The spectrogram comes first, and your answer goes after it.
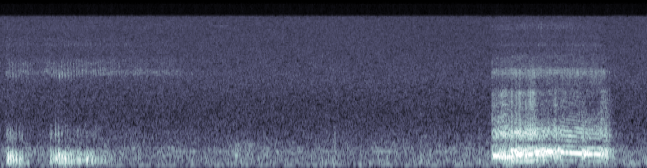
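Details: A female English bulldog asleep at her nap makes two brief, gentle snuffling snores, pauses in quiet, then rumbles into one louder, harsh snore of about a second.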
